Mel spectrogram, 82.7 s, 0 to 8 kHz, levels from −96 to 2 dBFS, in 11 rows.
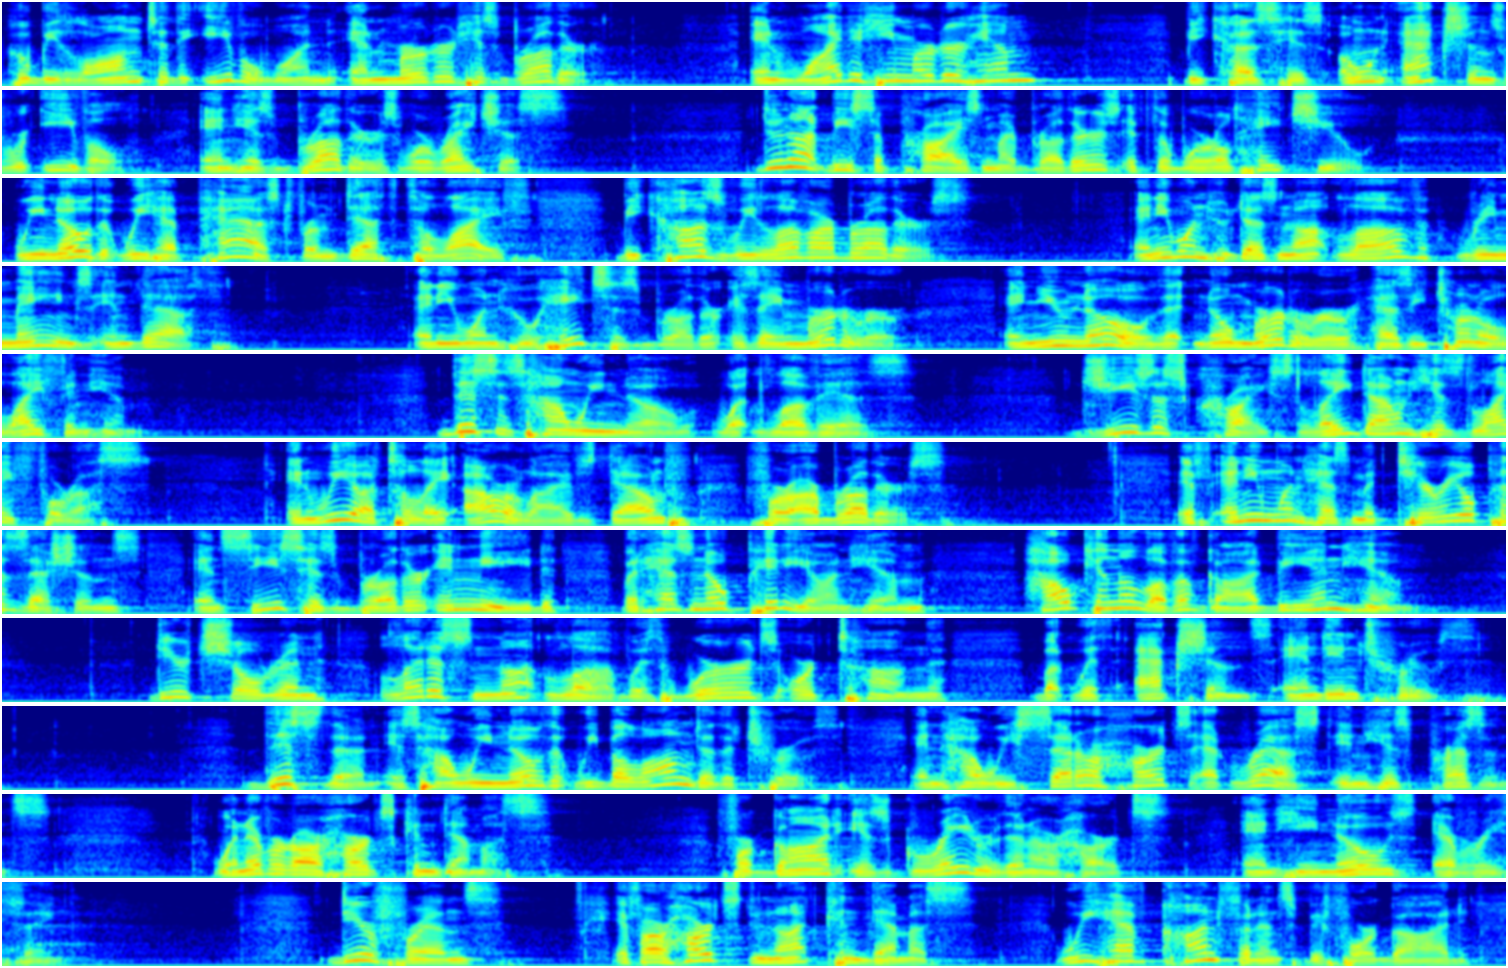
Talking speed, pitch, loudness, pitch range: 145 wpm, 140 Hz, -32 LUFS, 120-170 Hz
